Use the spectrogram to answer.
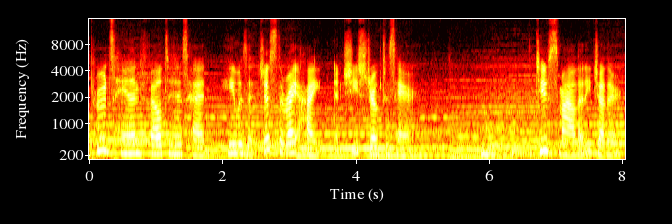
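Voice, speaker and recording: A woman's voice: fairly high pitch, unhurried. A woman streamer reading a fantasy visual novel aloud in a storytelling narration style. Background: music.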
